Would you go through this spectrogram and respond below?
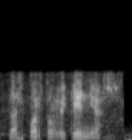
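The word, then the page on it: puertorriqueñas: spanish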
